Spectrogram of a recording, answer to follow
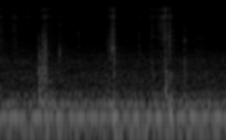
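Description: Tarot cards being handled and shuffled, a handful of short, sharp card flicks and snaps spread across the two seconds, over a steady low hum.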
